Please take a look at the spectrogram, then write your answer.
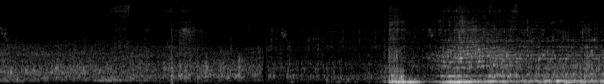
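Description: Over a hundred litres of leftover buttermilk draining into a bag, first as a faint trickle and then as a loud, close gushing rush of liquid in the last two seconds.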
